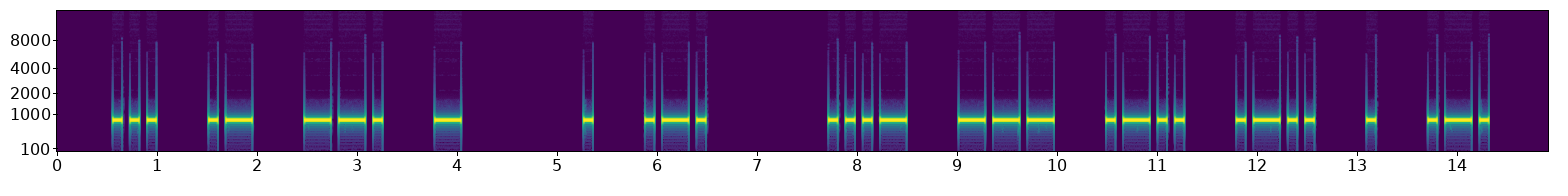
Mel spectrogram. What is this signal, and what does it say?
Morse code, heard as a keyed tone, about 14 wpm, spaced as for 10 wpm, 800 Hz. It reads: SAGT ER VOLLER
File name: Morsekurs / Witze / Witz 28. April 2026 50 F70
